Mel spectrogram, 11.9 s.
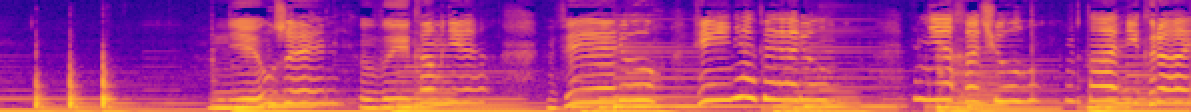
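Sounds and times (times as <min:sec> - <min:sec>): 
knocking on a door: 0:00.4 - 0:01.3
speech: 0:02.2 - 0:04.9, 0:05.5 - 0:08.6, 0:09.2 - 0:11.8.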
